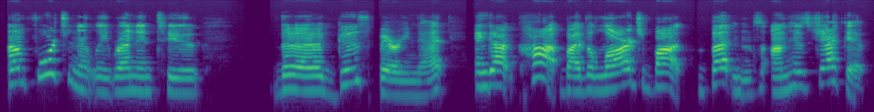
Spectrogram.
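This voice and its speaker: A woman reads a storybook aloud for children at a very slow pace, pausing between short phrases. Her pitch sits in the middle range. The recording is dull and lo-fi. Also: fairly bright tone. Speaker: storybook reader.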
